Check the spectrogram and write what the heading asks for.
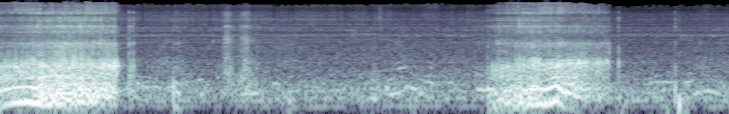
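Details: Occasional snorer recorded by partner during sleep: two loud, harsh, vibrating snores on breathing in, about four seconds apart, with quiet breathing between.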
